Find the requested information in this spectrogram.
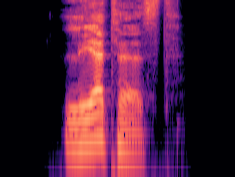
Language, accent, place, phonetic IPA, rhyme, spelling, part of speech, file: German, Germany, Berlin, [ˈleːɐ̯təst], -eːɐ̯təst, lehrtest, verb, De-lehrtest.ogg
- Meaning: inflection of lehren: 1. second-person singular preterite 2. second-person singular subjunctive II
